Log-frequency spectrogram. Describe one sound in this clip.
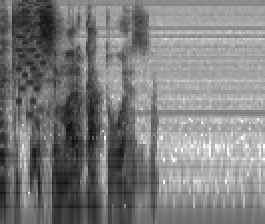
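A man speaks calmly and close into a headset microphone.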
